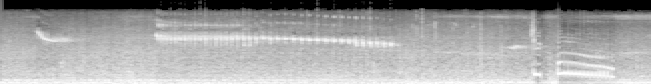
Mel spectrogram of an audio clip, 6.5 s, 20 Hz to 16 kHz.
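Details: A Woodland Kingfisher, a summer-months call heard on a morning safari drive at Djuma Game Reserve, South Africa, 16 Nov 2015, gives a sharp introductory note, then a long, high, descending trill of about two seconds, over vehicle engine rumble.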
